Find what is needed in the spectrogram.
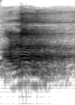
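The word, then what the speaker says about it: Atlanta: 우리 한국식 발음은 아틀란타지만 미국식 발음은 알라나 그렇죠.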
